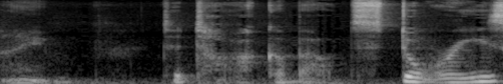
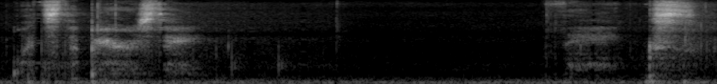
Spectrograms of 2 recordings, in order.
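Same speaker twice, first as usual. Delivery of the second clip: whispered prompt; 12 dB quieter than usual. Shown as a demonstration. Prompting the child to answer.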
